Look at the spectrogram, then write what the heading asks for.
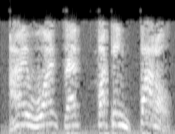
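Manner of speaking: loud, high, slow furious bellow; drunken rage. Acted. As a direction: drag out the demand, drunk and enraged. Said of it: "God damn it!".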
